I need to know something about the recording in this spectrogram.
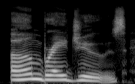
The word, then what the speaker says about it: umbrageous: in umbrella next is Bray which rhymes with Ray and is the stressed syllable finally Jews which sounds like the just in in Justice now let's put it all together umbrous try repeating after me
